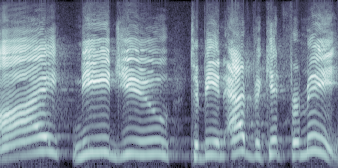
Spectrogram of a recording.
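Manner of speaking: very slow, high, stretched-out yell. Retelling the widow yelling even louder at the judge: imitating louder yelling. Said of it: "she starts yelling even louder".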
